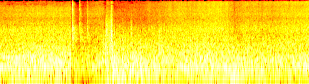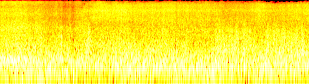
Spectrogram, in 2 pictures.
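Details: Marley cooling tower, the good one of two (the other noisy, gearbox suspected), heard inside the tower: constant roar of cascading water over a smooth low fan hum, brief handling knocks; normal running.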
